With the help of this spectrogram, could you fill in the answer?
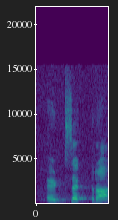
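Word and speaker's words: etc.: एंड ईटीसी मैं नीचे लिख रही हूँ, इसका मतलब होता है एटसेट्रा, इसको हम एटसेट्रा प्रोनाउंस करते हैं और इसका मतलब होता है इसी तरह के और भी सेंटेंसेस।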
